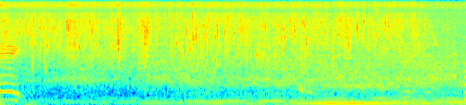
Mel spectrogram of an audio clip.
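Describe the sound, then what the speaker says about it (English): Water pours steadily over freshly harvested sweet potatoes as mud is washed off, a continuous close rushing stream that swells slightly toward the end. "I'm just going to wash the mud off of these."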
